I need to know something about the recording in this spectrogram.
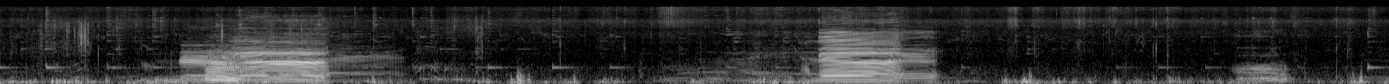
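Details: Separated calves calling for their mothers: two long, loud harmonic bawls about six seconds apart, plus softer shorter moos and a brief final call, a steady tone in the background.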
